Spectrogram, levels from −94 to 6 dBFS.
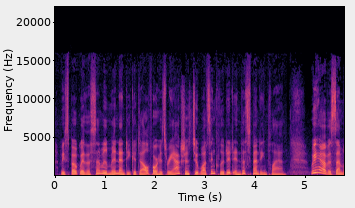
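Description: No dropouts, clicks, distortion or level jumps turn up anywhere in this speech recording.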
